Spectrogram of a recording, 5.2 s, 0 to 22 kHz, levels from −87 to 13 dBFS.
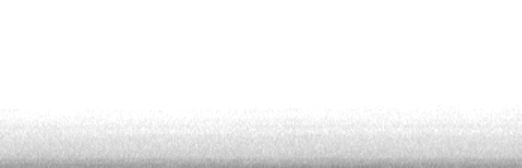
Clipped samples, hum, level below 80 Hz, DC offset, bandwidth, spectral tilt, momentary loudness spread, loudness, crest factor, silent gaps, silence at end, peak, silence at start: under 0.1%; none; -60 dBFS; under 0.1%; 12.5 kHz; -6.5 dB/octave; 1 LU; -49 LUFS; 12 dB; none; 0 s; -36 dBFS; 0 s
